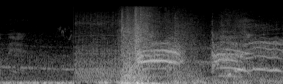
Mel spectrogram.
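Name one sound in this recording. A car crashes into another car.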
